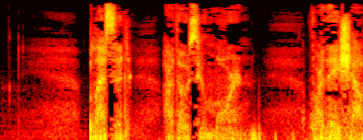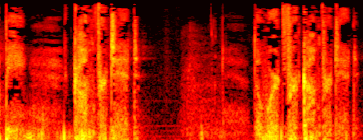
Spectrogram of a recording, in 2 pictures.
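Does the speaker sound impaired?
Yes: vocal cord paralysis, unilateral.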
